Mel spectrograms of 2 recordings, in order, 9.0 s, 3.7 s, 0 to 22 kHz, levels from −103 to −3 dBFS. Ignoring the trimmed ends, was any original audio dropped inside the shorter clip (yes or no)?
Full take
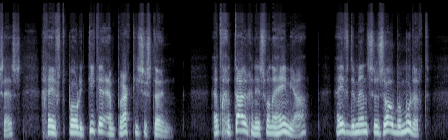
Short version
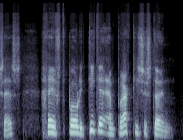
no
